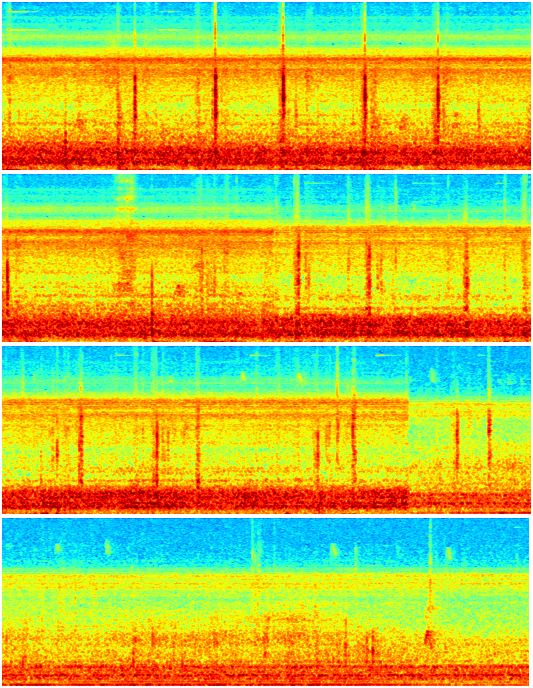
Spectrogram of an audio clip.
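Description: A kitchen knife slicing oranges on a wooden cutting board: irregular sharp taps of the blade on the board, about one a second, over the steady hiss of a portable gas-canister stove burner. About two-thirds of the way through, the steady noise drops suddenly to a quieter, lower hum, and the taps thin out.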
